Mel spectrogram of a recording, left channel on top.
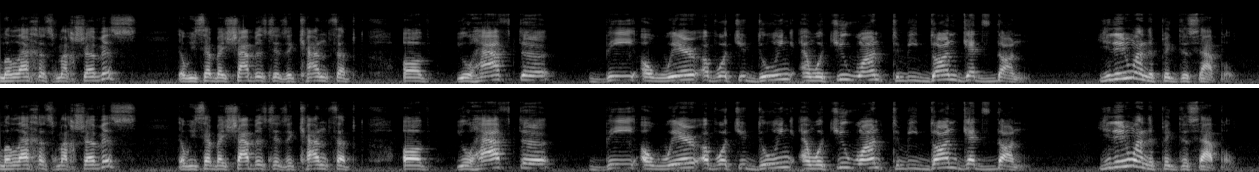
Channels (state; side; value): normal; both; correlation 0.54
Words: Machsheves, that we said by Shabbos there's a concept of you have to be aware of what you're doing, and what you want to be done gets done. You didn't want to pick this apple.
